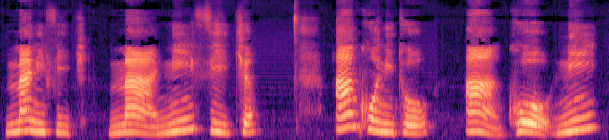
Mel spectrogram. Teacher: Vous voyez, on ne prononce pas le G.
